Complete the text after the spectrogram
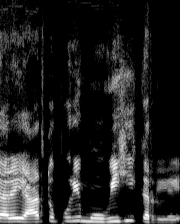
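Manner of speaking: plain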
